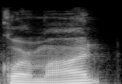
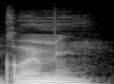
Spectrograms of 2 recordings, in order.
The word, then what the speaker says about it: Gorman: Bro, the way you pronounce names is so funny to me sometimes. What? Which one? It's Bishop Gorman.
